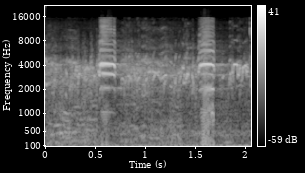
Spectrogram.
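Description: Two short, harsh budgerigar squawks about a second apart, sharp and nearby at the Garia bird market over a faint steady background.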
